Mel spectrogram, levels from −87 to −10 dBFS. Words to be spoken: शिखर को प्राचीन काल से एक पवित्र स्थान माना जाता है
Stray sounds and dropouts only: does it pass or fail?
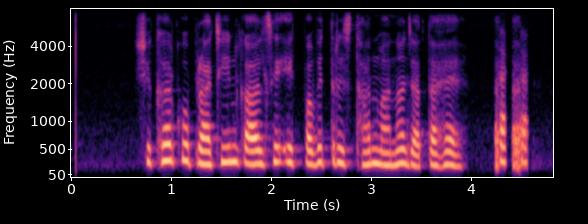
fail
